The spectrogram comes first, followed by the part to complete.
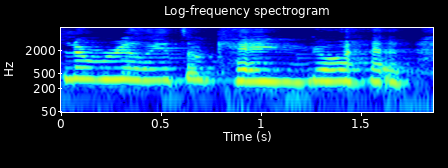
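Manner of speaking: acted crying voice, teary yet reassuring. Retelling to a friend how, while upset before a medical shot, you reassured the person helping you. Put-on teary reassurance. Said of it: "I'm crying".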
